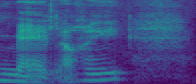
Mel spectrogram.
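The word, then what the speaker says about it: maleri: Die Mälerie ist also die Malerei, Kunst. Denn in Dänemark werden die meisten A's eigentlich als Ä ausgesprochen. Aber dieses dänische Ä beim A ist ein anderes als das Ä. Denn das ist eher dann so wie ein E. Und die A's werden wie Ä ausgesprochen, aber das Ä wird wie ein E ausgesprochen.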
